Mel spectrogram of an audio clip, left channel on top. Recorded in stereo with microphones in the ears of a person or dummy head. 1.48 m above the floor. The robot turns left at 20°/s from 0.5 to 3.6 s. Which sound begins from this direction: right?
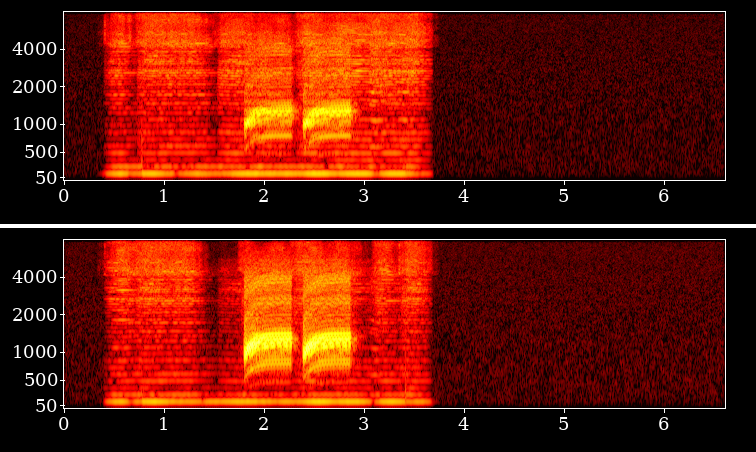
An alarm, at 1.8 s.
